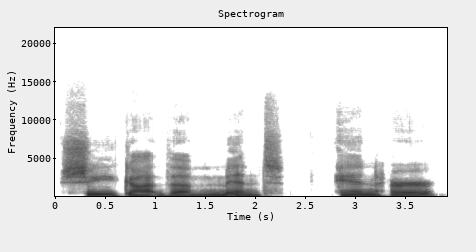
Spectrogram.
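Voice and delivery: very slow, word by word; slow reading aloud. Shown as a demonstration. Teacher modeling slow reading of a page for a child. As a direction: read it like a beginner, sounding each word. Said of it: "So let's read this page".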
